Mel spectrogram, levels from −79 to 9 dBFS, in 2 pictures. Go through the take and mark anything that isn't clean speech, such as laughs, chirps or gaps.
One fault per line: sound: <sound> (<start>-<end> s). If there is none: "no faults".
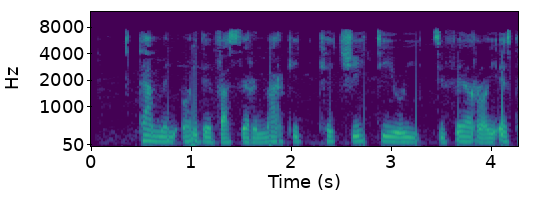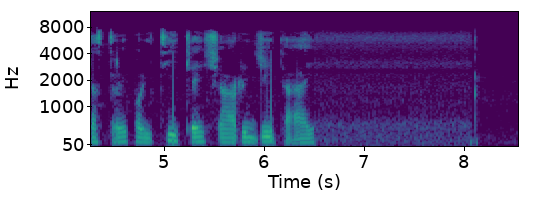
no faults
